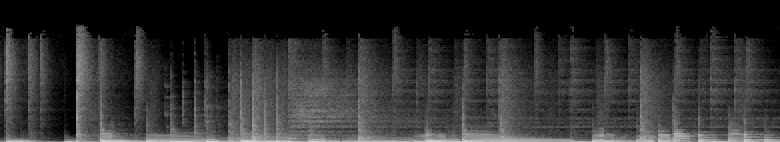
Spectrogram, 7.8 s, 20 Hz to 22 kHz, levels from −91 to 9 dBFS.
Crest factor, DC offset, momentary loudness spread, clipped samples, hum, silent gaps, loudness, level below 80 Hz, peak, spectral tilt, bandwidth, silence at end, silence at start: 16 dB; under 0.1%; 8 LU; under 0.1%; none; none; -19 LUFS; -24 dBFS; -2 dBFS; -7.5 dB/octave; 17 kHz; 0 s; 0.05 s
